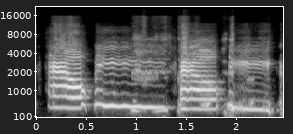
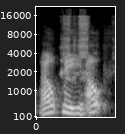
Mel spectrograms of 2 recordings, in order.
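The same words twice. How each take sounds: First: High, loud desperate shriek; panicked scream for help. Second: Said in the usual way. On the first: Retold or imitated. Drowning man replays his cry to friends, frantic high scream. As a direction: yell like the tide is pulling you under. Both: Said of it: "I was screaming at the top of my lungs".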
